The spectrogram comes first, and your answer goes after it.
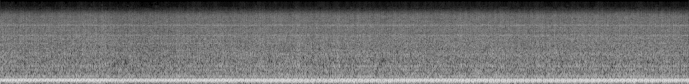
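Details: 1957 Chevy 210 project car at idle during its first-run camshaft break-in of about 20 minutes: even, steady idle hum with no valve-train ticking or clatter; engine running cleanly, normal idle.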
